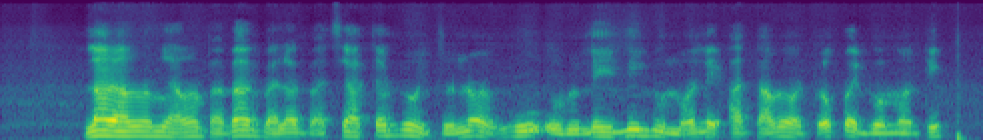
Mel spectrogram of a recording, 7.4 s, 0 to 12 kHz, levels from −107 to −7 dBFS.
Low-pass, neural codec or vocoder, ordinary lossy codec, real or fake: 10.8 kHz; autoencoder, 48 kHz, 32 numbers a frame, DAC-VAE, trained on Japanese speech; none; fake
